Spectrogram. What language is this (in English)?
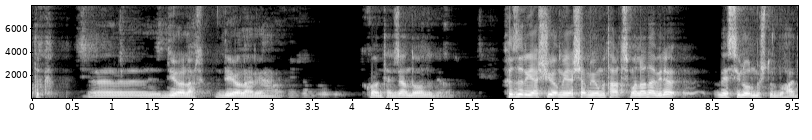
Turkish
